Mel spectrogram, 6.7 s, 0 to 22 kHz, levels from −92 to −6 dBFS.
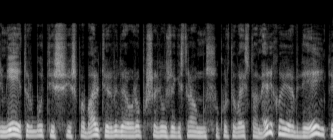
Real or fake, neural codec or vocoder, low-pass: real; none; 10.8 kHz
